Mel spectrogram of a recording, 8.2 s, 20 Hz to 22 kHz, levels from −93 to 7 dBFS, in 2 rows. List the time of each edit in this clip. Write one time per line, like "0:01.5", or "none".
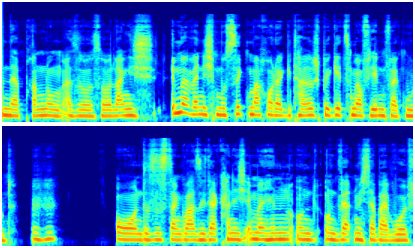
none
